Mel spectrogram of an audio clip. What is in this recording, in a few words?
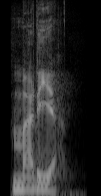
"maria", pron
